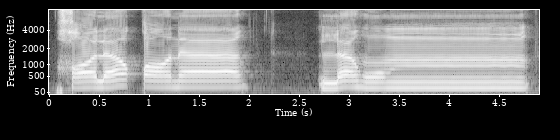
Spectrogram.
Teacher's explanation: قاف حروف قلقلہ میں سے ہیں اور اس پر آ رہا جزم، لہذا قاف میں قلقلہ ہوگا، یعنی اس کی آواز سختی کے ساتھ واپس لوٹے گی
